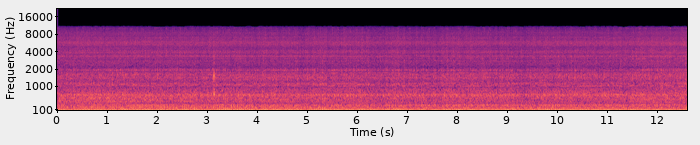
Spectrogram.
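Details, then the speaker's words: Stone cold engine after sitting overnight, on choke and warming up. Low, throbbing, loping idle that never settles, with vacuum bouncing around 13. Rough idle. "so right now Stone Cold chokes on it's kind of bouncing around 13 degrees as it's warming up"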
